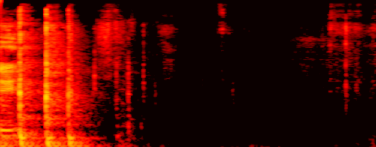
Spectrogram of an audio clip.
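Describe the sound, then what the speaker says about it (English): A Lego puzzle box knocked against a surface to loosen a stuck piece: three quick, close, solid thunks, then near silence. "Now what I'm gonna do is I'm gonna just bang it out slightly"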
